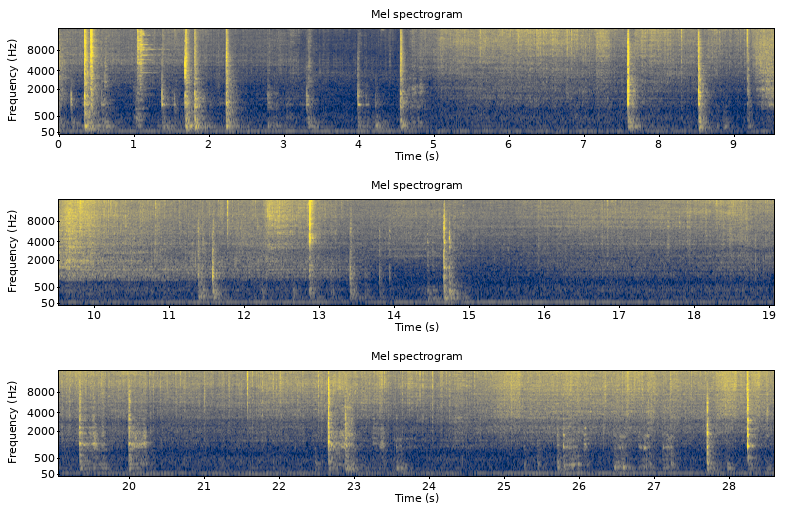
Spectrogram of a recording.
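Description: Beaten egg sizzling in a rectangular tamagoyaki pan, with scattered sharp taps and scrapes of a utensil against the pan as the omelette is rolled. The sizzle swells for a few seconds about a third of the way in.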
